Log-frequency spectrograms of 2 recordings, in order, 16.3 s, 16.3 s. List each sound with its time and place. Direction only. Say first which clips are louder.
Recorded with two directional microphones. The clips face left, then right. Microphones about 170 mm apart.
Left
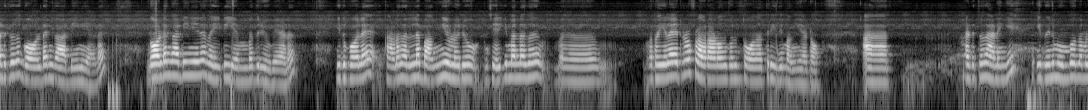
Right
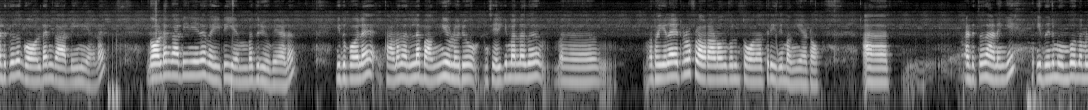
0.0 s a woman's voice: right 3 dB; 15° right (ahead or behind)
14.4 s speech: right 5 dB; 20° right (ahead or behind)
